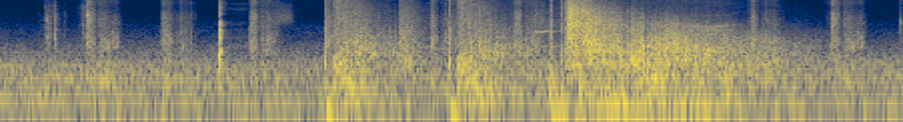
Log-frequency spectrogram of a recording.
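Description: Gunfire from the video game Max Payne crackles in rapid bursts and sharp shots, fairly close and moderately loud, with no talking over it.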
